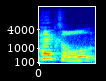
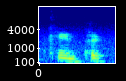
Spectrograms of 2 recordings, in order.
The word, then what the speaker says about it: Kane Pixels: An excellent concept done great by Kane Pixels but but It's Pixels, isn't it? I've been saying it wrong this whole time. Kane Pixels.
